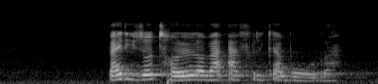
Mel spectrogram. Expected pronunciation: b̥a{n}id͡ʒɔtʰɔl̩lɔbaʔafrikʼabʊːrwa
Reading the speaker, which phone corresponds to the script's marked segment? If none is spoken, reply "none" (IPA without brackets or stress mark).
d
